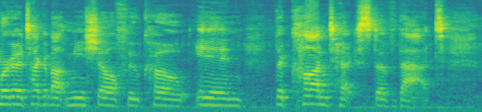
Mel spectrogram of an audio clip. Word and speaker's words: Michel Foucault: That is how you say it, Michel Foucault, a French philosopher and critical theorist who actually, surprisingly, is not considered a rhetorical theorist necessarily, but in fact a critical theorist.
